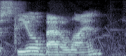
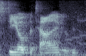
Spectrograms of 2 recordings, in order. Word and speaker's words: Steel Battalion: And the candidates were Steel Battle Lion, also known as Steel Battalion, for people who can actually pronounce things correctly.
